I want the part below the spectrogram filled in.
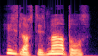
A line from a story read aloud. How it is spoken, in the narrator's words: Ron muttered in Harry's ear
